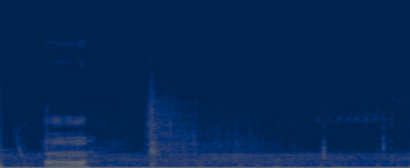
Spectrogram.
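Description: Paper confetti bursts with a soft rustling whoosh.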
